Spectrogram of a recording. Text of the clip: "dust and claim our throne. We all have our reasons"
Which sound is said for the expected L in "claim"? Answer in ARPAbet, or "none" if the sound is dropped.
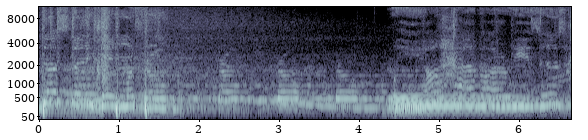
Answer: none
